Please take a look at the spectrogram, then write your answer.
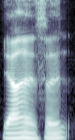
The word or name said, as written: Hansen Yang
